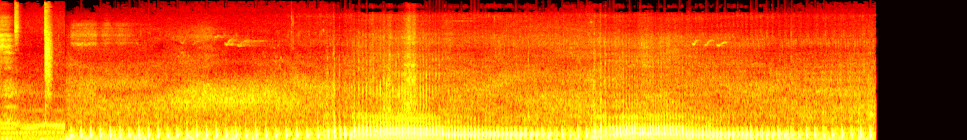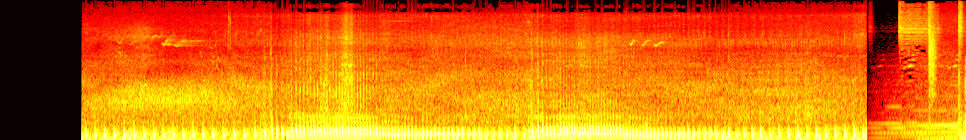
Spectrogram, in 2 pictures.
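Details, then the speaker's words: Honda Grom running with a dense, rough grinding rattle over its low beat; the fix was replacing the clutch plates and clutch springs. "so not too long ago my groom had some weird grinding sounds I'll couldn't figure out what it was really"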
